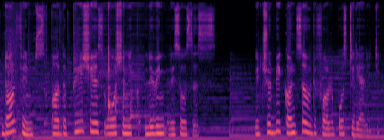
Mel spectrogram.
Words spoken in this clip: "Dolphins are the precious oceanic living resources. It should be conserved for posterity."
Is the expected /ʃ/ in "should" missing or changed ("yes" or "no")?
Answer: no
